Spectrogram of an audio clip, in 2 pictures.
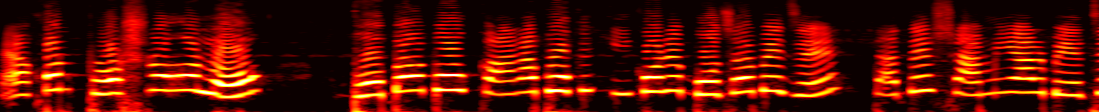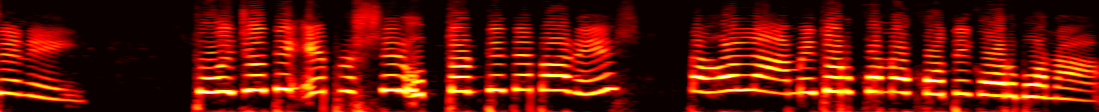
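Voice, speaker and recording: A cartoonish character voice that sounds female cackles at an extremely high pitch. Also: moderate pace. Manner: cackling, taunting.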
